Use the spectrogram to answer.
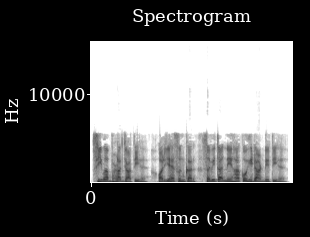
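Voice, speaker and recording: A man's voice: a little high, very animated, normal speed, slightly rough, highs cut off. A man reading scripted storytelling narration for a cartoon moral tale.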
